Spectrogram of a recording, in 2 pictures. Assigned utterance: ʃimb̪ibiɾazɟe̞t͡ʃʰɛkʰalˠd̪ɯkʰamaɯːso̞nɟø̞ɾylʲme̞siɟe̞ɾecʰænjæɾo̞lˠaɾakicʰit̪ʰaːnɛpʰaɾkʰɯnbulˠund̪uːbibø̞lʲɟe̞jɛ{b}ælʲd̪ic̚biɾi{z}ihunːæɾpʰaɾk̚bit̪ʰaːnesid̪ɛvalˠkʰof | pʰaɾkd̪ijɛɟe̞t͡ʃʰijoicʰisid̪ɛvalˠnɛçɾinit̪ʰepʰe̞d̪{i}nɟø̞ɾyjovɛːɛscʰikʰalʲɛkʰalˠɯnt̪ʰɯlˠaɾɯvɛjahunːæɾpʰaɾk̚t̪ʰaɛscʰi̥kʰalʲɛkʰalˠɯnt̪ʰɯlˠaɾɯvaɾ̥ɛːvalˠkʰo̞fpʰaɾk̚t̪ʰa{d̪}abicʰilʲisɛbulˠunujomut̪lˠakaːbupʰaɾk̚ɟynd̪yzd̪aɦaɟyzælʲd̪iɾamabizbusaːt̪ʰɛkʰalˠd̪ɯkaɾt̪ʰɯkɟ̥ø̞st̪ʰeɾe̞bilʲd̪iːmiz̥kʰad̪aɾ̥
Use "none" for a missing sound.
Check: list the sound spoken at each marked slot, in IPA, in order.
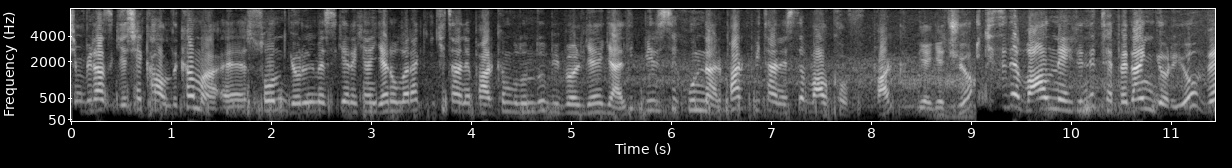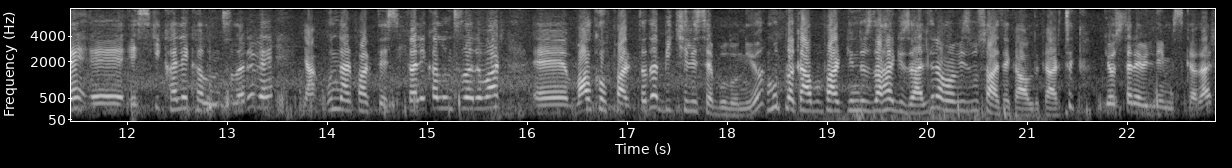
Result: ɟ, s, æ, d̪

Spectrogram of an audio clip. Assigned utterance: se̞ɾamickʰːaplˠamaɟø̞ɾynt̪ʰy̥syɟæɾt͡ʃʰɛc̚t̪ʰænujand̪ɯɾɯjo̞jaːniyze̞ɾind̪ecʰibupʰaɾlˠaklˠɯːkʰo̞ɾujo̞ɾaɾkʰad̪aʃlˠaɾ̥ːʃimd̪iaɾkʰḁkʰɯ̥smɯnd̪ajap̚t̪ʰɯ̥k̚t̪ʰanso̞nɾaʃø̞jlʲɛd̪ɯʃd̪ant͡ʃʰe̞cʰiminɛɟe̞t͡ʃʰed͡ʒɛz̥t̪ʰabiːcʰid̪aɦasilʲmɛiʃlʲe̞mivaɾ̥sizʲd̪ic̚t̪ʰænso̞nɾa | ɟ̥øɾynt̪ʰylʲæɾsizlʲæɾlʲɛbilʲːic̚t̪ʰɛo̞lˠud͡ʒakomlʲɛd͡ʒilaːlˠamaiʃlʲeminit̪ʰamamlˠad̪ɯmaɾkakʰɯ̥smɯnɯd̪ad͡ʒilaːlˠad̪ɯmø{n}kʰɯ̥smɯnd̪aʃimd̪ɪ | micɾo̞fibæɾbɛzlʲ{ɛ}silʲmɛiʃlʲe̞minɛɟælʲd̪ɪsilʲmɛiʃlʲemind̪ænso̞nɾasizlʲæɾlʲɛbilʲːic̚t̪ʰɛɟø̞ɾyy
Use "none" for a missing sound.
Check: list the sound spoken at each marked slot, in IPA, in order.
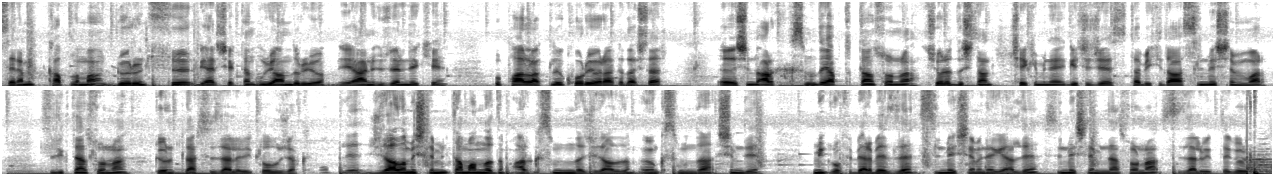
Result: n, ɛ

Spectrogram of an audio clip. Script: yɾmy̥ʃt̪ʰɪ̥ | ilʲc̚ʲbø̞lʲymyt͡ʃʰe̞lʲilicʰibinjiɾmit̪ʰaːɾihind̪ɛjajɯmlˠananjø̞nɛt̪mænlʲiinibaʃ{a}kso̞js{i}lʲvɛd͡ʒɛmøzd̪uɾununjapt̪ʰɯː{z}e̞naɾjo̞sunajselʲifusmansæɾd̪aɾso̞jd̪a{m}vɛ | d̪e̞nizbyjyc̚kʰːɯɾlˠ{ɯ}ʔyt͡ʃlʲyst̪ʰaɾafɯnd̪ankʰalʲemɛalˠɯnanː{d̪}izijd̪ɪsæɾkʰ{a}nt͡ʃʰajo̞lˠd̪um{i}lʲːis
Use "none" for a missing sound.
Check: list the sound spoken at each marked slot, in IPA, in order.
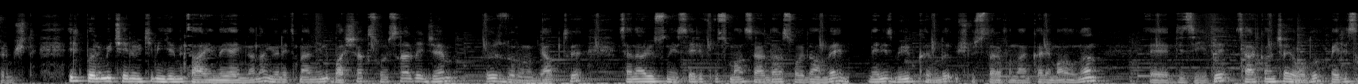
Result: a, a, s, n, ɯ, d̪, a, e

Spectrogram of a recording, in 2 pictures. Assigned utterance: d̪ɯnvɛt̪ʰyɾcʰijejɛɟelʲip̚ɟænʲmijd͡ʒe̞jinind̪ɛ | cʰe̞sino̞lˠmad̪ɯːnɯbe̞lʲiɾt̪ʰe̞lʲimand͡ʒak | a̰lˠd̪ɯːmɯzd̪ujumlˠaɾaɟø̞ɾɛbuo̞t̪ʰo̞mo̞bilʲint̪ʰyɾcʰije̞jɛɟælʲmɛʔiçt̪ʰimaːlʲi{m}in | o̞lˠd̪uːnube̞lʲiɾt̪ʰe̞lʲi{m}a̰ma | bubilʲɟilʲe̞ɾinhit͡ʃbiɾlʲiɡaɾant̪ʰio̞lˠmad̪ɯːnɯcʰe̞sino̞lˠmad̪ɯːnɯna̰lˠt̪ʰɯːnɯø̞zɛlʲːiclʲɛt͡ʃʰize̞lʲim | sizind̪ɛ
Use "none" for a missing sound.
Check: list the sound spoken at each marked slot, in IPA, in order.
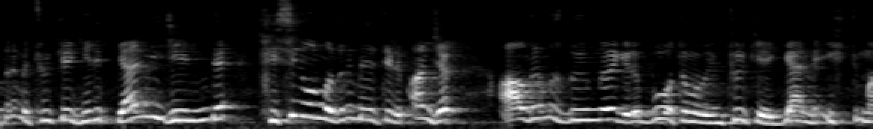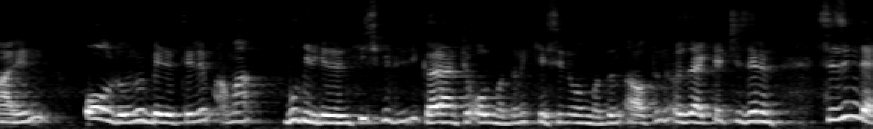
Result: n, m

